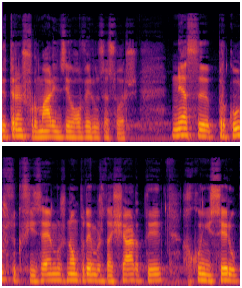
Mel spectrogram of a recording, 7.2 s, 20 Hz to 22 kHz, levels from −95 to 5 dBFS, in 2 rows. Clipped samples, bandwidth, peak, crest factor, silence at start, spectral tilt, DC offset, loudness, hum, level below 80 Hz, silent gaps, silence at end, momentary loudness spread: under 0.1%; 16 kHz; -4 dBFS; 18 dB; 0 s; -5 dB/octave; under 0.1%; -20 LUFS; none; -58 dBFS; none; 0 s; 12 LU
